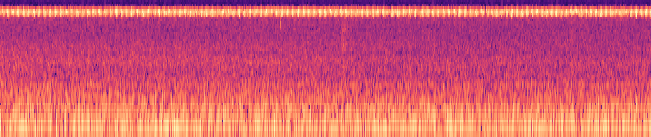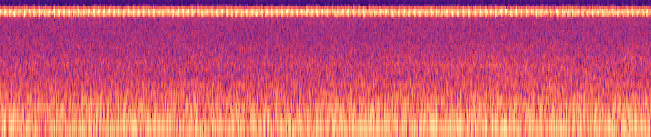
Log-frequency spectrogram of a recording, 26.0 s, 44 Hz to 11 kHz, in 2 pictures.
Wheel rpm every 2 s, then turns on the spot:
0, 0, 0, 0, 0, 0, 0, 0, 0, 0, 0, 0, 0.
none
